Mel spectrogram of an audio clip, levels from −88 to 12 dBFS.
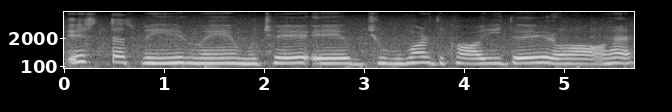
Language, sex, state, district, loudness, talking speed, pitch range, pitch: Hindi, female, Madhya Pradesh, Katni, -10 LUFS, 105 wpm, 230-250 Hz, 235 Hz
